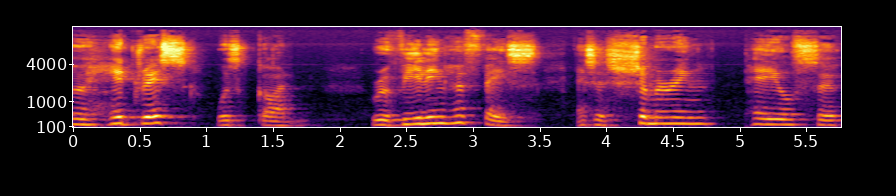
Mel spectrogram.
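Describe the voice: This is plain reading aloud, and its pitch varies in an ordinary way.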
